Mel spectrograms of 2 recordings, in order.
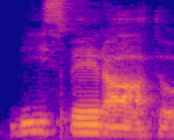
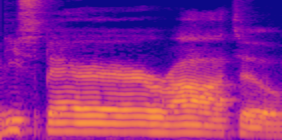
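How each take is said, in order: First: A closed E and a single flipped R tap. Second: An American R colors the vowel before it. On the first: The speaker calls it right. "not r, not rolled" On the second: The speaker calls it wrong. "I made a really strong American accent"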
